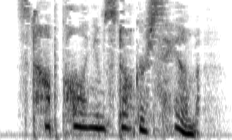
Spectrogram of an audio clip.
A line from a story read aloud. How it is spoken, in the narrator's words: I whispered, feeling my heartbeats increase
